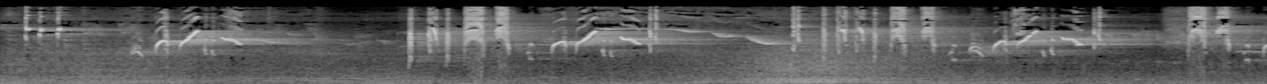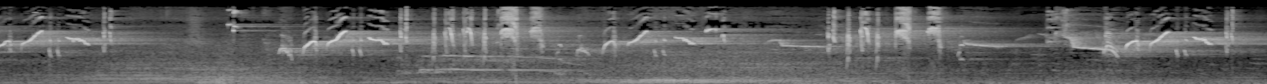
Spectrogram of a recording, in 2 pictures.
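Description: Oriental magpie-robin (white-breasted kacer) singing. Phrases of rising and falling whistles mixed with sharp clicking notes come every few seconds, with short pauses between them.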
